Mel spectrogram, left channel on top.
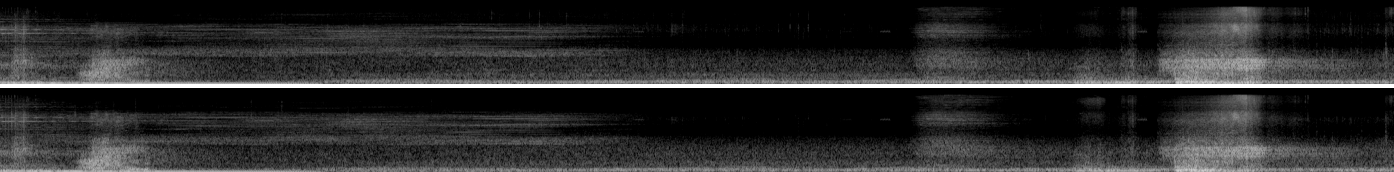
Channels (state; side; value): normal; both; correlation 0.55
